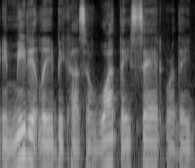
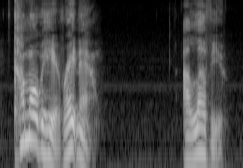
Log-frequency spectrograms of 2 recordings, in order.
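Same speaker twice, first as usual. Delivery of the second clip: loud, forceful, harsh-edged, furious voice; 6 semitones higher, 6 dB louder than usual. Explaining how angry parents talk to their children, acting out a parent: mock-angry, forceful and loud. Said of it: "they'll do it with such anger and be so forceful and so loud".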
